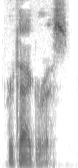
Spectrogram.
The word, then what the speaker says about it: Protagoras: It's Protagoras. Okay. And I'm pronouncing it Protagoras.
